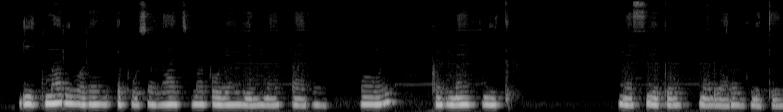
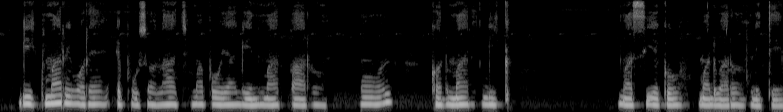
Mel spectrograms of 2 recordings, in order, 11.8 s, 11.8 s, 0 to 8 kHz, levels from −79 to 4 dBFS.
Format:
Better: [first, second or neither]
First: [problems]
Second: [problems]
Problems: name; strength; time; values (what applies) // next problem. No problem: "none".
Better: second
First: noise reduction (neural separator model SepFormer DNS4)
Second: none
